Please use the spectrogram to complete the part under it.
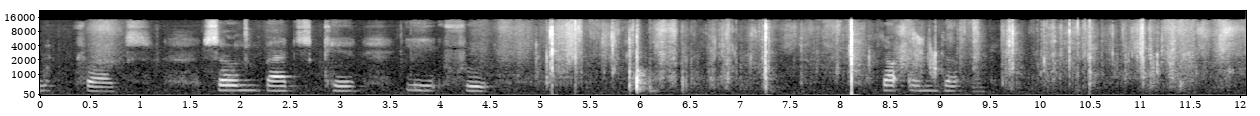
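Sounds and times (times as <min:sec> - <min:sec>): book pages rustling: 0:04.5 - 0:12.0.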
